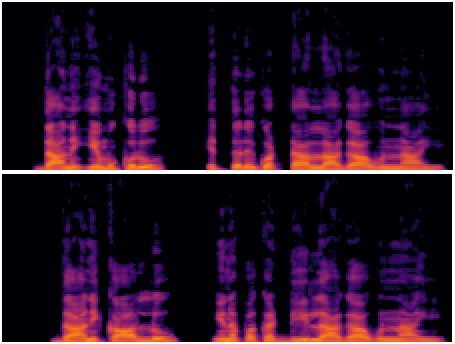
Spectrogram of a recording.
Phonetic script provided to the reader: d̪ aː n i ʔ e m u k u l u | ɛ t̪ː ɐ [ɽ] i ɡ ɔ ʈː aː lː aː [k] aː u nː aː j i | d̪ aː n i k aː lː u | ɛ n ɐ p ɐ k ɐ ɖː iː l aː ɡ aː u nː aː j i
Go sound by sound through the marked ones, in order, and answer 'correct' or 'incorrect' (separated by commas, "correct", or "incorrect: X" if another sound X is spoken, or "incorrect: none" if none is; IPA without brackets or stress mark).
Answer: correct, incorrect: ɡ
